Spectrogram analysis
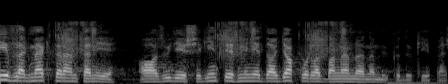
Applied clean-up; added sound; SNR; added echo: none; Squeak; 14 dB; none.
